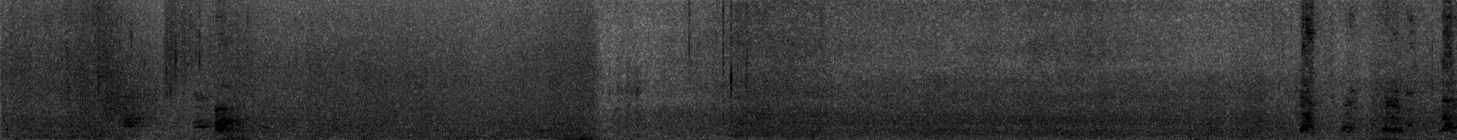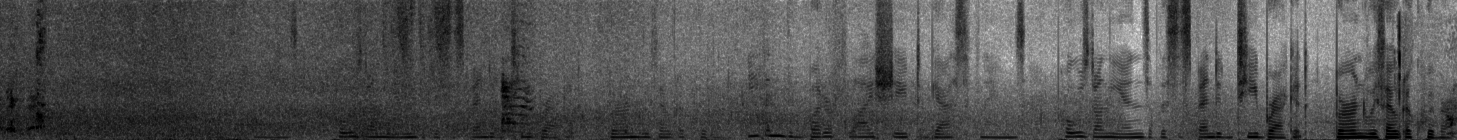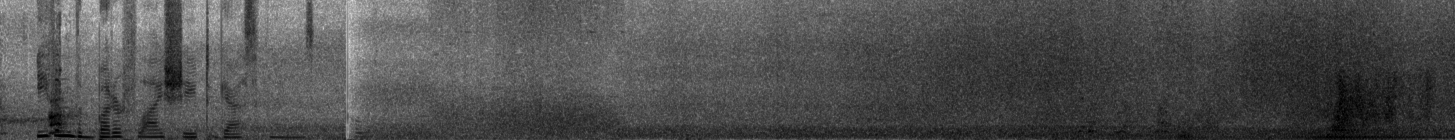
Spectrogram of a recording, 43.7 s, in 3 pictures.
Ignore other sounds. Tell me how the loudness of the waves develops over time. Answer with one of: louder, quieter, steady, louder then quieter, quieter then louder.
quieter then louder.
